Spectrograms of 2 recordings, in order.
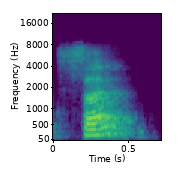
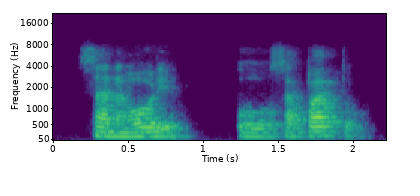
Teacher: la S ahora tenía una aspiración más fuerte y la Z no. La Z eh tenía una aspiración más suave, más débil.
